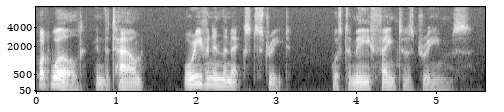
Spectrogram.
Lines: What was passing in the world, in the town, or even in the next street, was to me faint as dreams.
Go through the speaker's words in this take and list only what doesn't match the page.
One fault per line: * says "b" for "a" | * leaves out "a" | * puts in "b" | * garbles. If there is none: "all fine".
* leaves out "was passing in the"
